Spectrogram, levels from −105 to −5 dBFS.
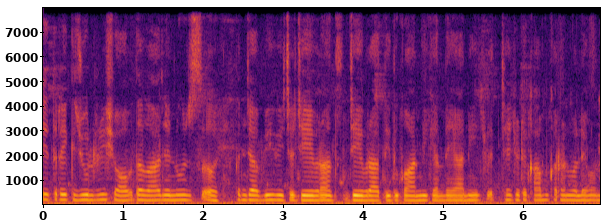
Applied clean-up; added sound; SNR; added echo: none; Stream / Bird; 11 dB; none.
